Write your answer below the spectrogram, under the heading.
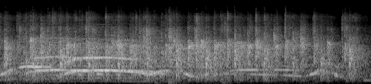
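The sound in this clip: An audience claps at a Book Day event about books and literature, a lively patter of many hands with a voice talking over it, thinning into scattered claps toward the end.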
